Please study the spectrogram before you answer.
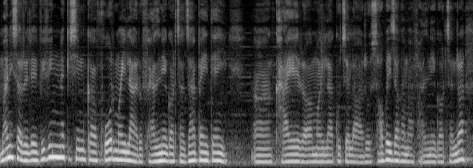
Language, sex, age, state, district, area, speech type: Nepali, male, 18-30, West Bengal, Darjeeling, rural, spontaneous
